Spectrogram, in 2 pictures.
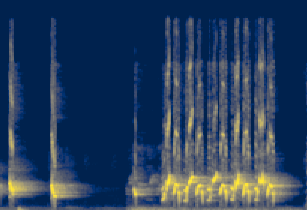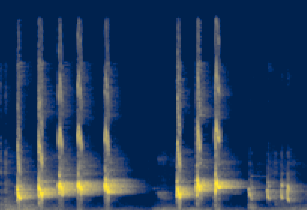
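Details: Sooty-headed bulbul fighting song meant to provoke other bulbuls into singing: short sharp notes, then a rapid jumbled chattering burst, followed by a run of clear descending notes, with a low hum beneath.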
